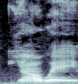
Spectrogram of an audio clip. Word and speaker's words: Yahweh: you will see that the word is actually pronounced something like Yahweh or Yahweh, something in that range. The Hebrew pronunciation is can tend to be a little bit vague, and it didn't contain vowels in the past. So I'm happy with the pronunciation Yahweh as being very close and a good way of saying it in English.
